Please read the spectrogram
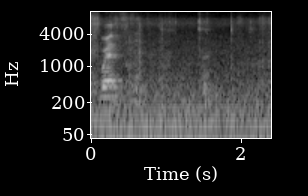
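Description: A pen squeaking briefly against a whiteboard in a short stroke right at the start, followed by a few faint taps over steady room hum.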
